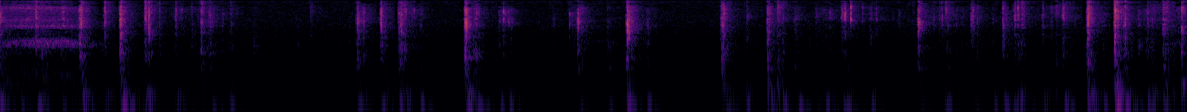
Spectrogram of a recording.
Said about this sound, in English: Let's see if I can find his name. More typing.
